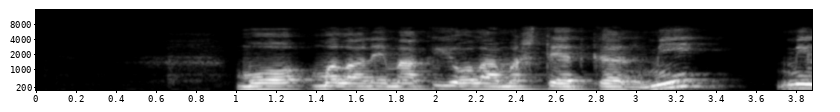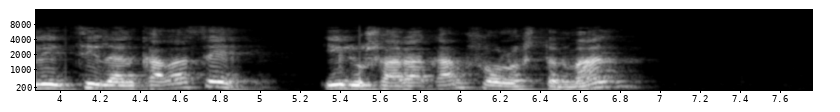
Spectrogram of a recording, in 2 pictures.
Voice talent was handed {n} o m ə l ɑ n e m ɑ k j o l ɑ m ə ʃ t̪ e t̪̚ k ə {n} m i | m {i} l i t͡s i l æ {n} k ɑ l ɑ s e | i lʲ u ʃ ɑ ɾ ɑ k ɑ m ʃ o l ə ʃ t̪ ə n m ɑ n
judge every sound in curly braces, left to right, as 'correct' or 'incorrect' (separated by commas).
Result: incorrect, correct, correct, correct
